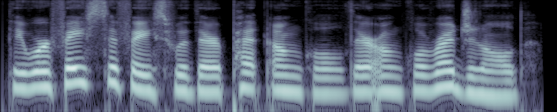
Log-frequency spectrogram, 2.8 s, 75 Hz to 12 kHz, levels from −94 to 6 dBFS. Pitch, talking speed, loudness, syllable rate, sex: 200 Hz, 235 wpm, -18 LUFS, 6.3 syllables/s, female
